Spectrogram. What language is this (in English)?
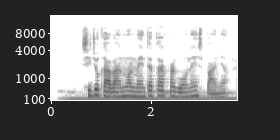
Italian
